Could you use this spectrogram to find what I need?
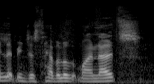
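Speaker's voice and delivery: usual speaking voice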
